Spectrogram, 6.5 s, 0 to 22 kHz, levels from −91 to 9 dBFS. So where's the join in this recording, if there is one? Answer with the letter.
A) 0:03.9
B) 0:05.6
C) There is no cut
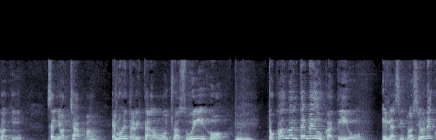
A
